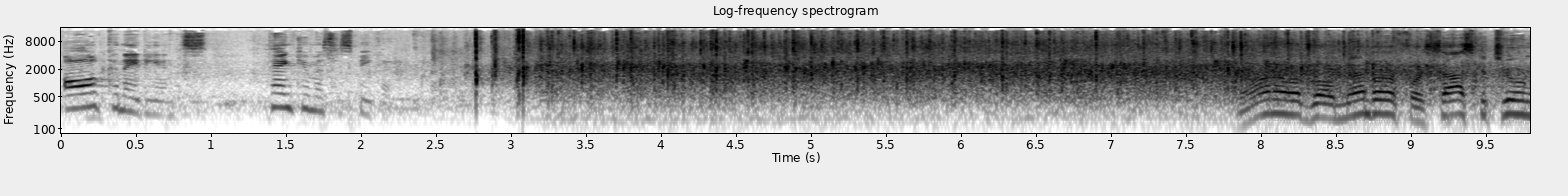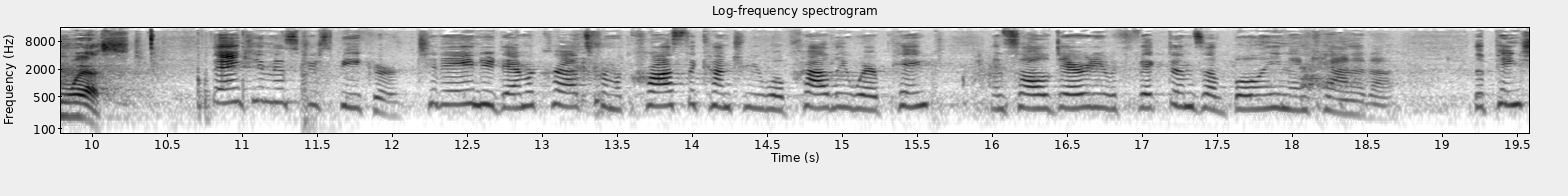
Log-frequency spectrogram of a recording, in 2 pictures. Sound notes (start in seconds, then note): 5.1 applause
